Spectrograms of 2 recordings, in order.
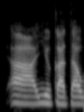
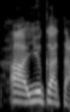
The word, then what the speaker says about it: yukata: so yeah, this is one of my favorite yukata wardrobe. And I appreciate that too, because every time I see, help me pronounce it again. Tomoko. No, the outfit. Yukata.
